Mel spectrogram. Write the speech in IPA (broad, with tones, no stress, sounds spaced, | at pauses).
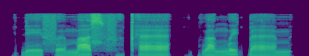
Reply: ɗ e˩ f ə˩ m a˥ s f ə̤˩ pʰ æ˥ | kʷ a˩ ŋʷ e˥ k͡p æ˩ m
